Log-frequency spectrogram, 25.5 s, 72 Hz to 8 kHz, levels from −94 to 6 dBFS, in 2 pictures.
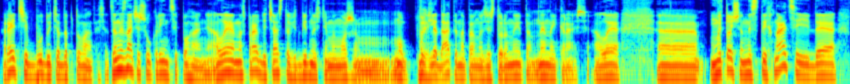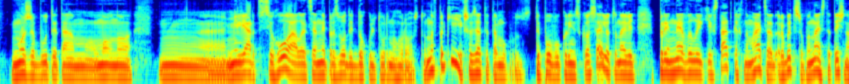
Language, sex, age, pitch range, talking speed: Ukrainian, male, 20-39, 105-130 Hz, 150 wpm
